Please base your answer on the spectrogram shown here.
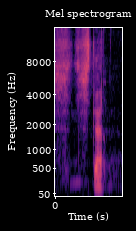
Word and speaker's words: Stämlåten: Stämlåten.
